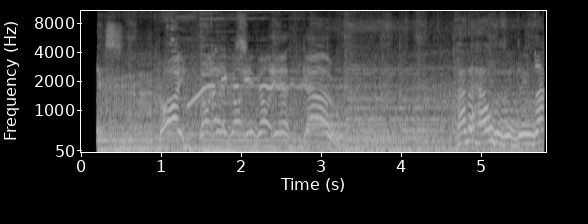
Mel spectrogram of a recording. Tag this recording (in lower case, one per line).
music
speech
